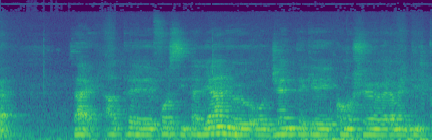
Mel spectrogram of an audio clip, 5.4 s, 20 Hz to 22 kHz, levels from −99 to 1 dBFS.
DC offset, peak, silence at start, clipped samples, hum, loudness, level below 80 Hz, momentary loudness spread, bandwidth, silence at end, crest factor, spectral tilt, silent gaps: under 0.1%; -4 dBFS; 0 s; under 0.1%; none; -22 LUFS; -36 dBFS; 11 LU; over 20 kHz; 0 s; 18 dB; -5.5 dB/octave; none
